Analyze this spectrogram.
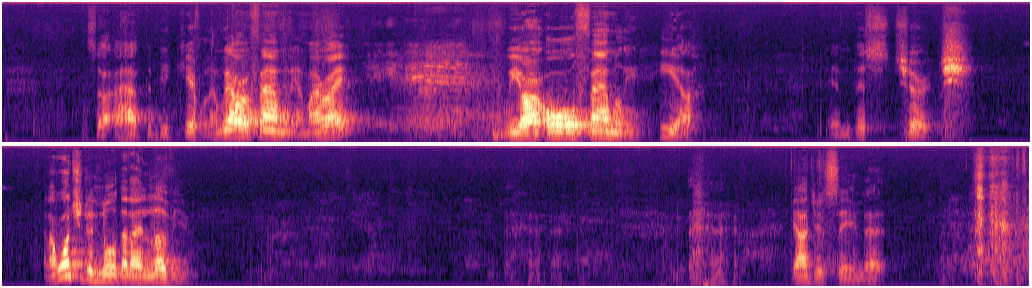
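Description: A man speaks through a microphone in a hall, in short animated bursts with pauses.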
